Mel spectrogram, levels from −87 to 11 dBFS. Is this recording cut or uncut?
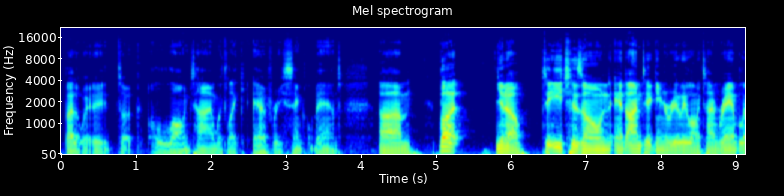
uncut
